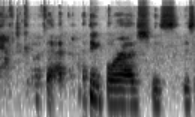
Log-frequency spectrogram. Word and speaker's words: borage: things so I'm like I'm called barrage like garage you know to do the porridge and but everybody says porridge and that's what the dictionary says is porridge so yes i have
